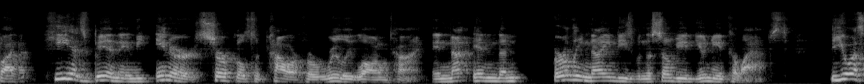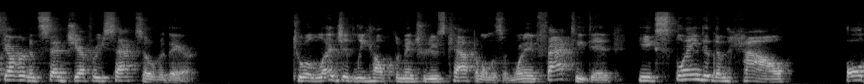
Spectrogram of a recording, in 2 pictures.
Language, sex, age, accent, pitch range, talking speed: English, male, 40-59, American, 135-190 Hz, 175 wpm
